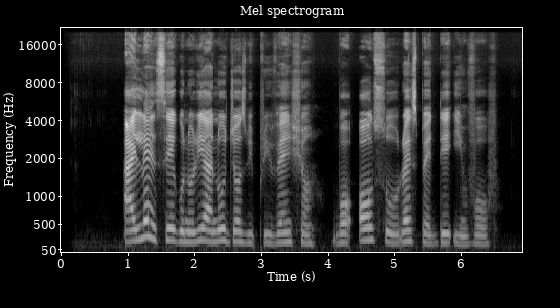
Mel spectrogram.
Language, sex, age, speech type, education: Nigerian Pidgin, female, 30-45, spontaneous, tertiary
